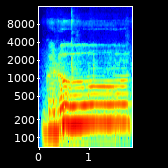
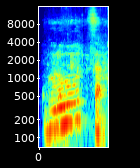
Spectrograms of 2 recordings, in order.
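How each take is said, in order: First: गुरुत्सव drawn out very slowly; slow sounding out. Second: गुरुत्सव a little lower, slow and falling; settled repeat. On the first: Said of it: "teacher sounds out answer". (गुरुत्सव को बहुत धीरे खींचकर बोलें) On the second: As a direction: confirm गुरुत्सव, dropping to a close. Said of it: "teacher repeats answer". (गुरुत्सव को नीचे उतरते स्वर में पक्का करें) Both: Shown as a demonstration.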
